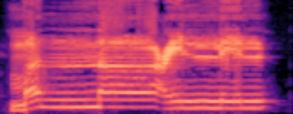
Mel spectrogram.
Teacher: On the noon there is shad sign, we make gunna, and also we learn due to alif madda. After the tanween, the next letter is lam, we make idgham without gunna, and on the lam we make tawassut quality, like on the both lam.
